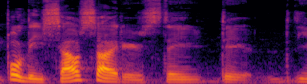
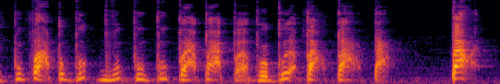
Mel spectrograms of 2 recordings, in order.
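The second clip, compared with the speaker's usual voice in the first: higher, clipped boop bop punch sounds; imitated punches; 6 semitones higher than usual. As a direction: tap out each blow with a quick boop and bop. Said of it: "just like how boxers says".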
